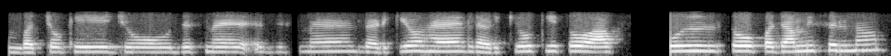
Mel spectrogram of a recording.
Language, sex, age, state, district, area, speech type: Hindi, female, 30-45, Rajasthan, Jodhpur, urban, conversation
